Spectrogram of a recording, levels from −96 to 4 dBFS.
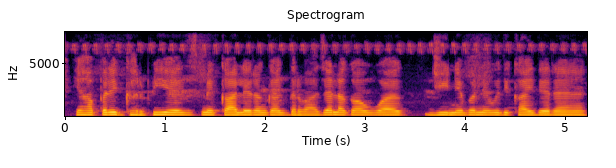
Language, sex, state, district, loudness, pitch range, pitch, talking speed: Hindi, female, Uttar Pradesh, Lalitpur, -16 LUFS, 175-185 Hz, 180 Hz, 250 wpm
